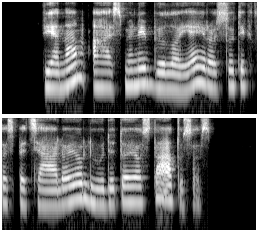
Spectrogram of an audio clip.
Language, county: Lithuanian, Vilnius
